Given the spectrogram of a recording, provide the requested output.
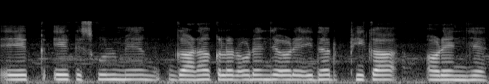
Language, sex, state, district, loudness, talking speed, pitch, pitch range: Hindi, female, Bihar, Katihar, -16 LUFS, 145 wpm, 220 Hz, 210-225 Hz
